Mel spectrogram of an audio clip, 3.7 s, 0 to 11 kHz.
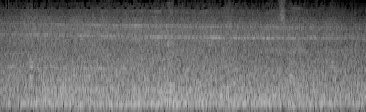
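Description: A jet airplane roars steadily and loudly for the whole stretch, heard at a cemetery about 2 miles from Ho Chi Minh City's busy international airport, a broad rushing engine noise topped by a thin, high-pitched whine, with no pauses or breaks.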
